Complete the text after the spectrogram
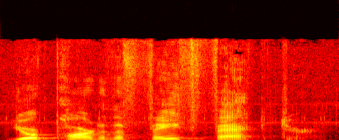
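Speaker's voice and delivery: ordinary delivery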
